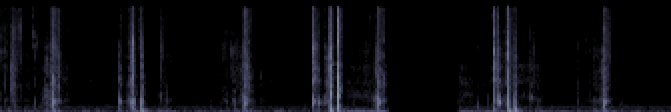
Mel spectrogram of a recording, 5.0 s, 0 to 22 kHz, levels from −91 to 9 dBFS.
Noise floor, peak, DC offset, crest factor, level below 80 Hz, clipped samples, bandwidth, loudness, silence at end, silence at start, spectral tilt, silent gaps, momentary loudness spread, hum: -69 dBFS; -4 dBFS; under 0.1%; 42 dB; -58 dBFS; under 0.1%; 17 kHz; -41 LUFS; 0.45 s; 0.05 s; -2.5 dB/octave; 2.93-3.42 s; 20 LU; none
